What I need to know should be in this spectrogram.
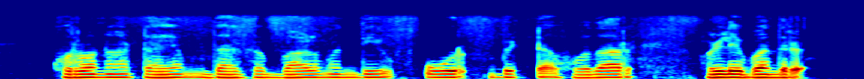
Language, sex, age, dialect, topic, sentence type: Kannada, male, 18-24, Dharwad Kannada, agriculture, statement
